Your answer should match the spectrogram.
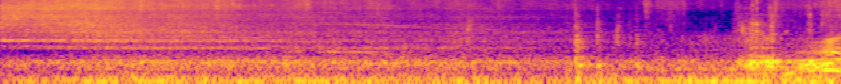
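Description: Burgundy wine hisses and sizzles in a hot pan while deglazing for beef stew on a Camp Chef grill, a steady loud steamy hiss with a few soft scraping knocks near the end.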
